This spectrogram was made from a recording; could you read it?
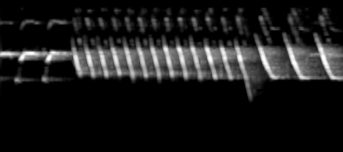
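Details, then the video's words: Canary song: brief level whistles leading into a fast, even trill of short downslurred notes, about four per second, then slower broad descending sweeps. "Wonderfull Canary Singing"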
